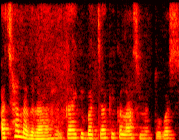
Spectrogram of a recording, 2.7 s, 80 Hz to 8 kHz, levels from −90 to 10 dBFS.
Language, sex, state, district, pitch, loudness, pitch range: Hindi, female, Bihar, Sitamarhi, 210 Hz, -21 LUFS, 200-230 Hz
